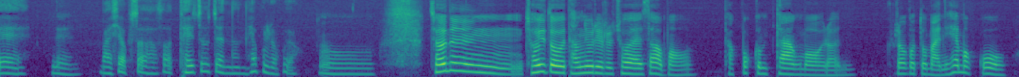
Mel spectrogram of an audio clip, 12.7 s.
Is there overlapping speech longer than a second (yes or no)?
no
